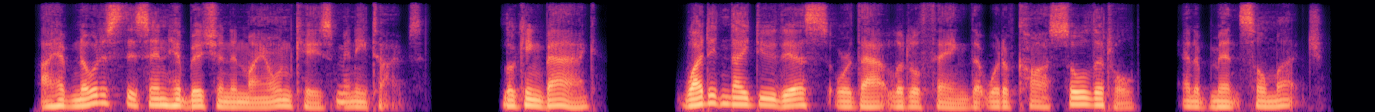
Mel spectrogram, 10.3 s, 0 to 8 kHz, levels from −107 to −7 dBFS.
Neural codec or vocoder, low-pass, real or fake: codec, 16 kHz, 0.5 kbps, X-Codec, WavLM features, trained on Multilingual LibriSpeech; 7.2 kHz; fake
